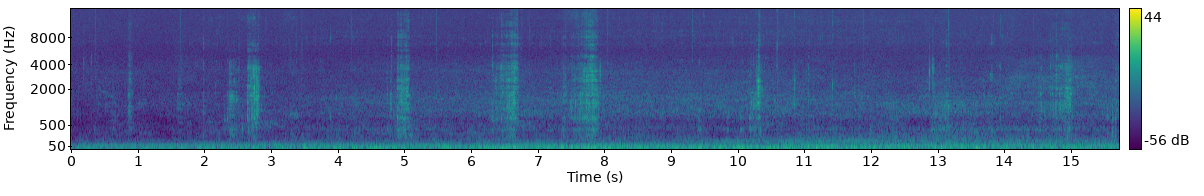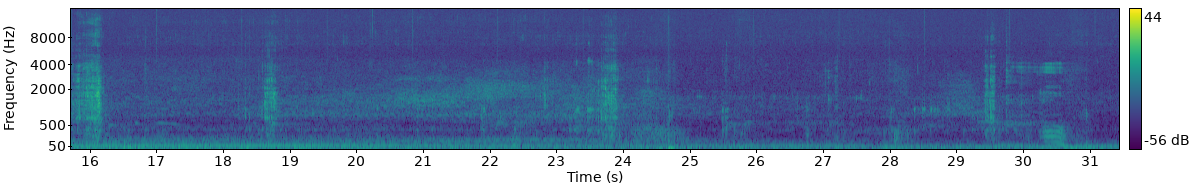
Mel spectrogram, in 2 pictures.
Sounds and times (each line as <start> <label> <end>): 0.0 Cows on an open meadow, drinking from a mobile water supply waggon 31.4
0.0 cars passing by 31.4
